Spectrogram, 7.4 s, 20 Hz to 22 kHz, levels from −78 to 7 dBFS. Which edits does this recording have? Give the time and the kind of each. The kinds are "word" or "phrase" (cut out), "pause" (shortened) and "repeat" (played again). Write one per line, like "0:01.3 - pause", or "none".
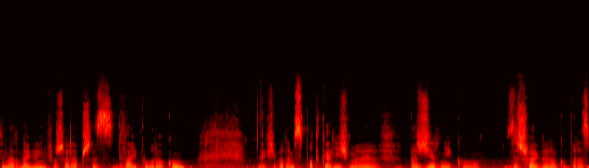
none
